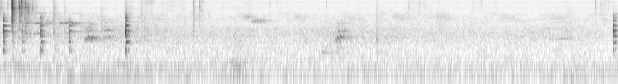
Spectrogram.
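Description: Leaves rustle and snap as they are plucked from a small tree.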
